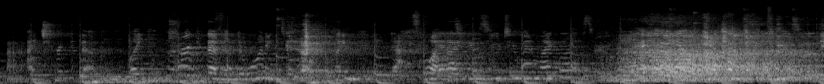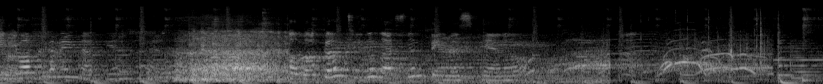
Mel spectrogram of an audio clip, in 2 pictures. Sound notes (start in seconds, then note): 6.0 audience laughter; 13.6 audience applause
